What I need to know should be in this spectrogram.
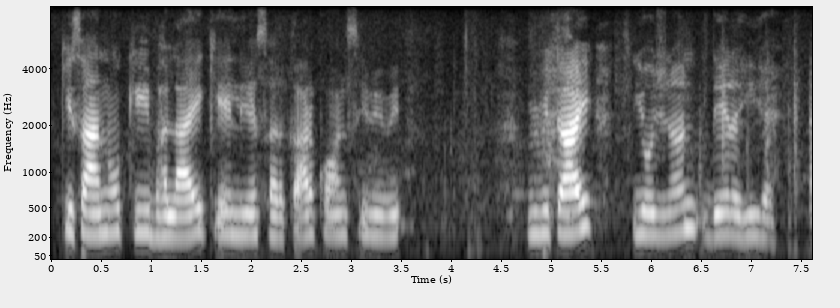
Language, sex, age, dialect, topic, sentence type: Hindi, female, 25-30, Marwari Dhudhari, agriculture, question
